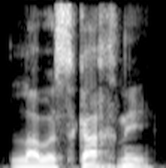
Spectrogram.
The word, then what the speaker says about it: Labuschagne: In particular, Warner and Labuschagne.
